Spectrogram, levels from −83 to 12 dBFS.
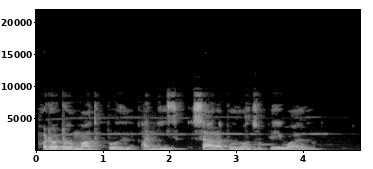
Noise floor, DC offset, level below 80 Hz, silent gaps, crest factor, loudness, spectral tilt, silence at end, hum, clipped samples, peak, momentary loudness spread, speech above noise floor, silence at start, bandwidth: -61 dBFS; under 0.1%; -54 dBFS; none; 18 dB; -19 LUFS; -4.5 dB/octave; 0.5 s; none; under 0.1%; -2 dBFS; 9 LU; 43 dB; 0.05 s; 9.6 kHz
